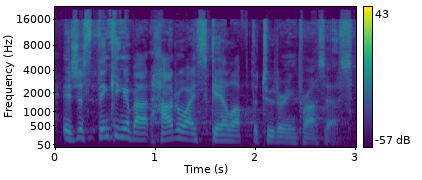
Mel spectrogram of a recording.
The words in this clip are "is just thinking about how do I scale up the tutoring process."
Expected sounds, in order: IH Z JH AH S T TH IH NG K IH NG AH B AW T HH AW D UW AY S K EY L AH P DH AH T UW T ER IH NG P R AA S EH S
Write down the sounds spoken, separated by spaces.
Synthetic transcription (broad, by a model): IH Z JH AH S T TH IH NG K IH NG AH B AW T HH AW D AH AY S K EY L AH P DH AH T UW T ER IH NG P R AA S EH S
